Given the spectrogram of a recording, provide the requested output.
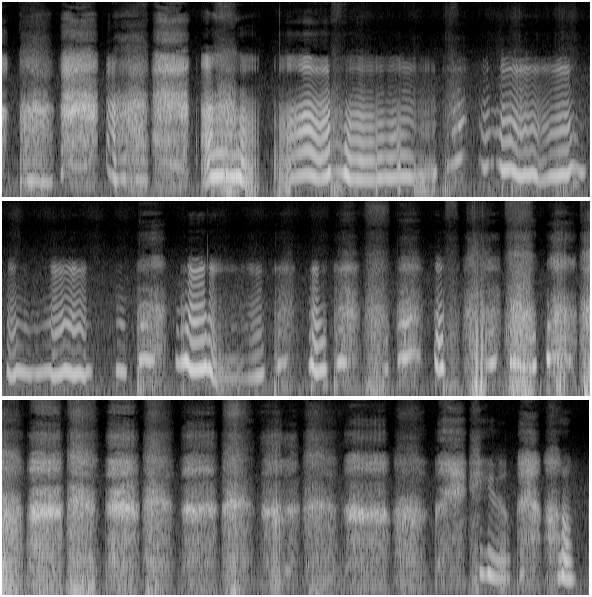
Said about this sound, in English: When I breathe heavy, I tend to make that sound. I don't really know what to call it. Maybe purring?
